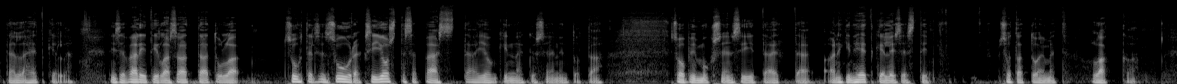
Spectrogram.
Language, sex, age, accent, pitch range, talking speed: Finnish, male, 50-69, native, 95-110 Hz, 110 wpm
